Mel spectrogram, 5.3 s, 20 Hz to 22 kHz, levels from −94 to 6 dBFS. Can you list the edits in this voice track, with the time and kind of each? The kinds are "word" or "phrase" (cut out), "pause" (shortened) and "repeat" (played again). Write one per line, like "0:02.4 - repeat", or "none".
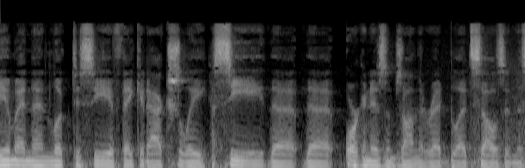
0:03.0 - repeat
